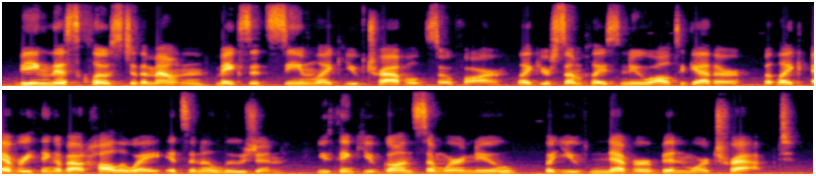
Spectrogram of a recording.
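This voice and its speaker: An actress playing a blunt, teasing young amateur sleuth in an audio drama, casual and insistent in a mid-range voice. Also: female voice, lowish voice, close to an everyday voice. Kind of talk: scripted audio drama dialogue and narration.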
